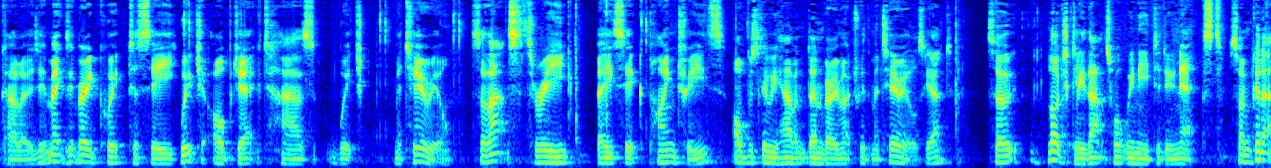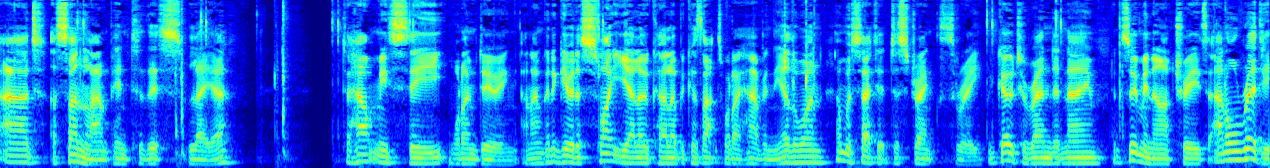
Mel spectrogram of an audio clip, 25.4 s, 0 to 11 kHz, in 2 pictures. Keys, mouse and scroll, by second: 0.7-1.7 scroll up 2, 1.7 right click, 2.9 click, 4.5 right click, 4.7 a, 5.6 ctrl+s, 6.3 click, 9.5 click, 9.7 shift+middle click, 12.2 scroll down 1, 12.5 shift+a, 13.5 click, 14.3 g, 14.7 click, 15.4 r, 15.9 click, 20.6 KP_3, 20.8 KP_Enter, 22.5 click, 23.7 scroll up 1, 24.1 shift+middle click.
